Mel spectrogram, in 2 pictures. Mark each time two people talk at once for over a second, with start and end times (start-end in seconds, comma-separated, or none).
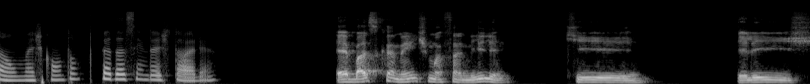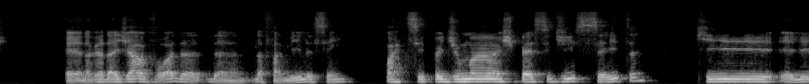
none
